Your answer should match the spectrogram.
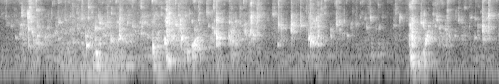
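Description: Bathtub water draining away, a fairly quiet run of gurgling, trickling and splashing that comes in irregular bursts with no voices.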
